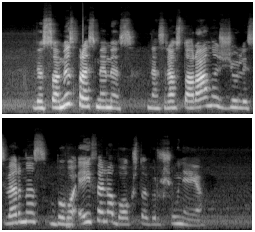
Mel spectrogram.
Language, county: Lithuanian, Kaunas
